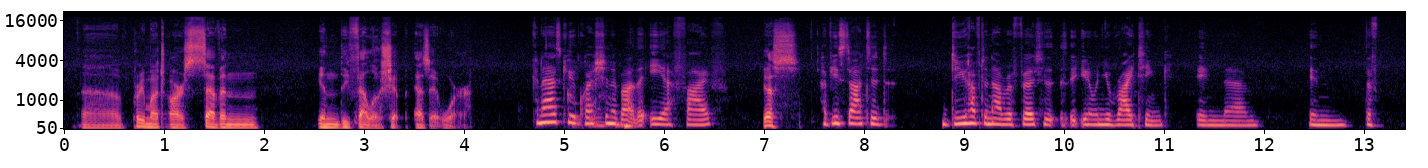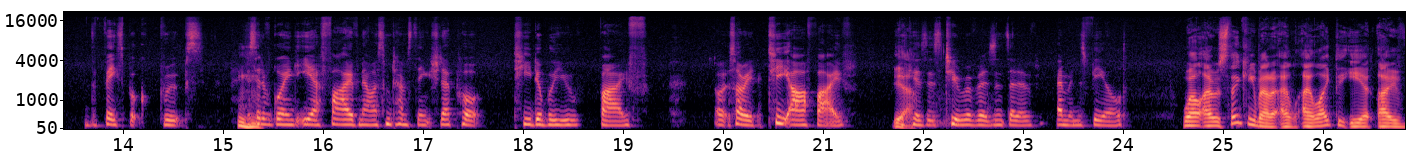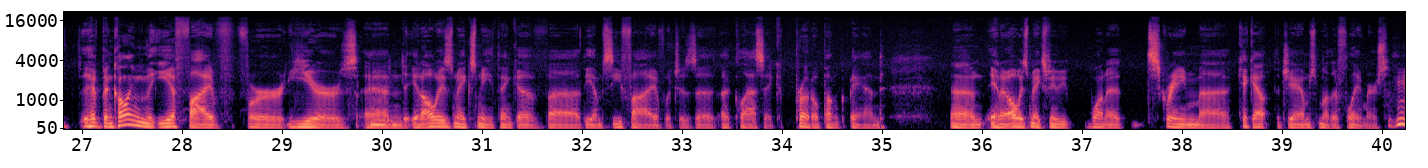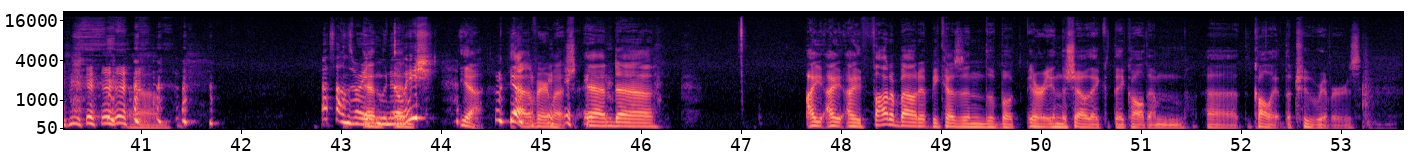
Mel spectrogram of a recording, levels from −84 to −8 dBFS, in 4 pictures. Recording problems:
hiss; faint; throughout; 30 dB below the speech

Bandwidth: 18.5 kHz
